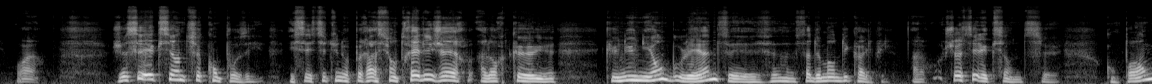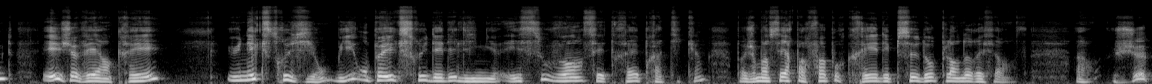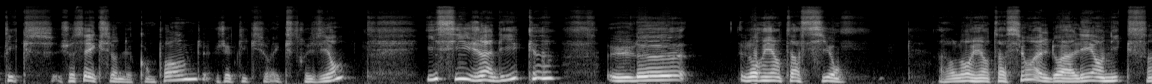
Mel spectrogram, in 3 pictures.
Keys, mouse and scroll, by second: 1.4 click, 25.3 click.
